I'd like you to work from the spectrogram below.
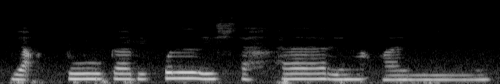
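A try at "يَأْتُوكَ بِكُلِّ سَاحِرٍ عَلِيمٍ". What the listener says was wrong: Tadi sih ya-nya seperti terdengar seperti ain ya. Ya tuh ka, ya tuh ka. saharin Nah ini tadi kan tanwin atau kasroh taim bertemu ain ya. Jadi dibaca jelas ke tanwinnya karena hukumnya adalah izhar.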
